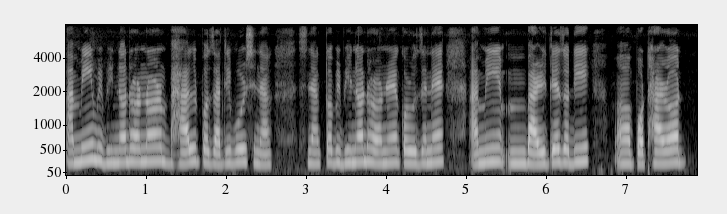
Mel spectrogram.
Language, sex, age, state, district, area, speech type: Assamese, female, 18-30, Assam, Dhemaji, rural, spontaneous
